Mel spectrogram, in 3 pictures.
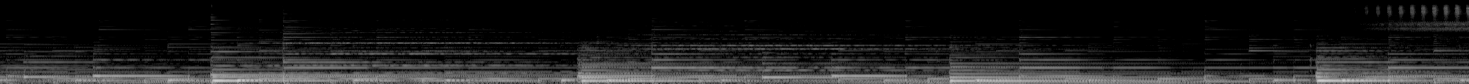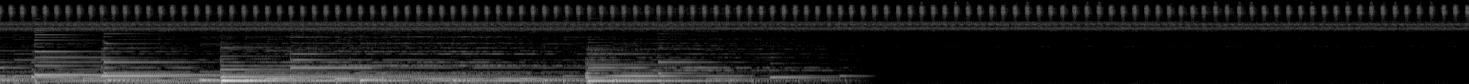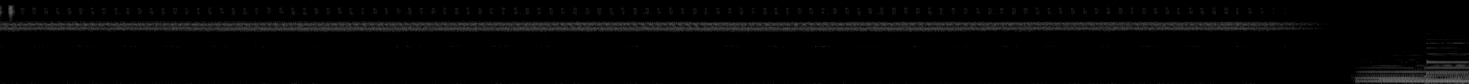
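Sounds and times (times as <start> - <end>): insects trilling: 13.4 - 42.7
pulsing insect chirp: 13.4 - 42.8.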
